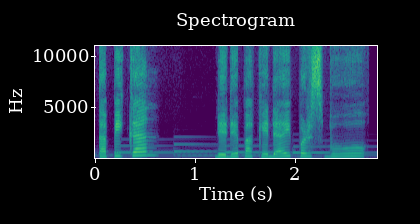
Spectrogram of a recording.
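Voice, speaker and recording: A tired young mother in an animated drama. Her voice sits fairly high and sounds weary and pleading, worn down by pain and hunger. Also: takes it slowly, soft background music. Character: exhausted young mother after a caesarean. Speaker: new mother.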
